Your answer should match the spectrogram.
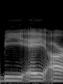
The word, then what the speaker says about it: barre: B A R R E Bar.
